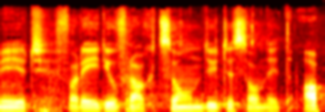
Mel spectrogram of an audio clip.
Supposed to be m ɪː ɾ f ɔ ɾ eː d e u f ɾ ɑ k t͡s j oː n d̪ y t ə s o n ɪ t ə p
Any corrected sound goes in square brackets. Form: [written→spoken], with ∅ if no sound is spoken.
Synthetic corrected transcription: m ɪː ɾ f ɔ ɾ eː d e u f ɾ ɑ k t͡s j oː n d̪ y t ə s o n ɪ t [ə→ɑ] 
